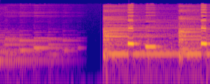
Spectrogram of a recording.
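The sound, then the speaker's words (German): A cuckoo clock calls, repeating its two-note cuckoo over a dense, ringing mechanical background that starts abruptly after a held tone and a moment of silence. “Kuckucksuhr. Er ruft zu jeder vollen Stunde, erscheint in keiner Vogelkunde, er hält sich tapfer mit Bravour, der Kuckuck in der Kuckucksuhr.”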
